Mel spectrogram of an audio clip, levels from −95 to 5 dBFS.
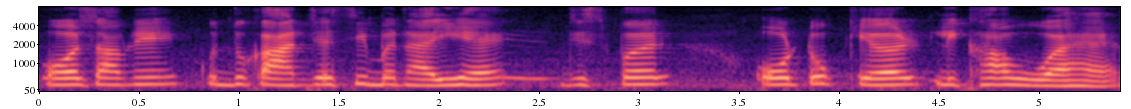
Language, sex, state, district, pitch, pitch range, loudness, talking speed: Hindi, female, Punjab, Pathankot, 235 Hz, 225-245 Hz, -17 LUFS, 145 wpm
